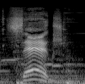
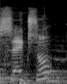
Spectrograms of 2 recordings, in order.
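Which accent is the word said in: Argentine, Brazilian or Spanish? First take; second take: Brazilian; Spanish. First: It is said in a Brazilian accent. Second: It is said in a Spanish accent.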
